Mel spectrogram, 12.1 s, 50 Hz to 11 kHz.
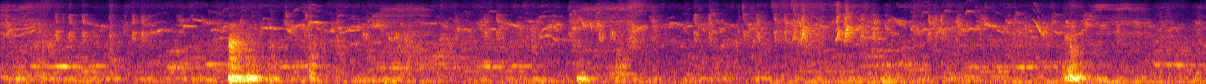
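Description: Caged songbird chirping in repeated short clusters of high notes. Three louder sudden sounds break in about 2, 6 and 11 seconds in, the first the loudest.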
